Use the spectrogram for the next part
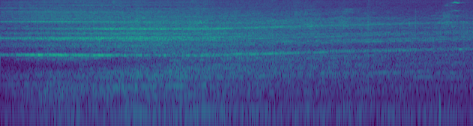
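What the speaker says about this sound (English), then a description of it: "that's a train arriving at Wulkuraka railway station in Ipswich" A train pulls into Wulkuraka railway station in Ipswich, Australia, a steady rumbling roll with a faint high squeal, moderately distant and slowly fading as it arrives, with no talk.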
